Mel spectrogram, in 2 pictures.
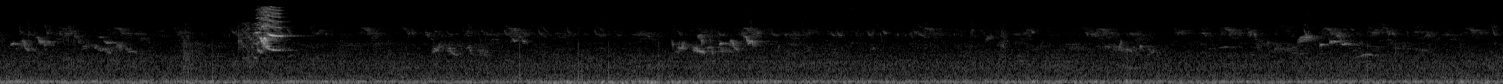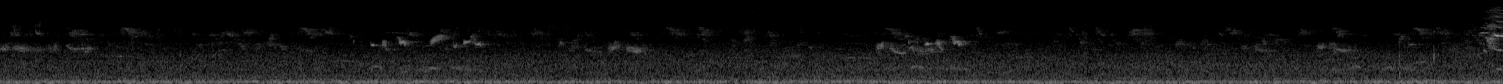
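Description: Several birds chirping and calling in short, overlapping notes throughout, over a steady low hum. There is one sharp, loud sound about three seconds in.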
